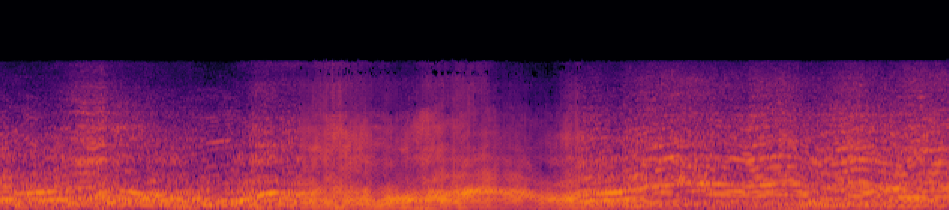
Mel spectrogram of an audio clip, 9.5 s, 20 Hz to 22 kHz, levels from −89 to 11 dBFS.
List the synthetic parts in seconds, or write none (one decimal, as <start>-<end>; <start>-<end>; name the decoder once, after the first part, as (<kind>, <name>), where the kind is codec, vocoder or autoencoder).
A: 3.0-5.8 (vocoder, Vocos)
